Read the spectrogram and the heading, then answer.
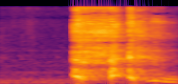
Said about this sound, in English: Oh, they can hear me cough.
